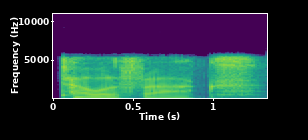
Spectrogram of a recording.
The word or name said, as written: telefax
